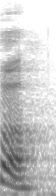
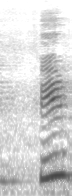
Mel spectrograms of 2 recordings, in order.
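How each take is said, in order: First: The vowel is central, like in 'fur'. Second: The vowel is short, like in 'fit'. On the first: The speaker calls it right. "How we will pronounce it?" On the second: The speaker calls it wrong. "आप इसे फिर नहीं बोलोगे"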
